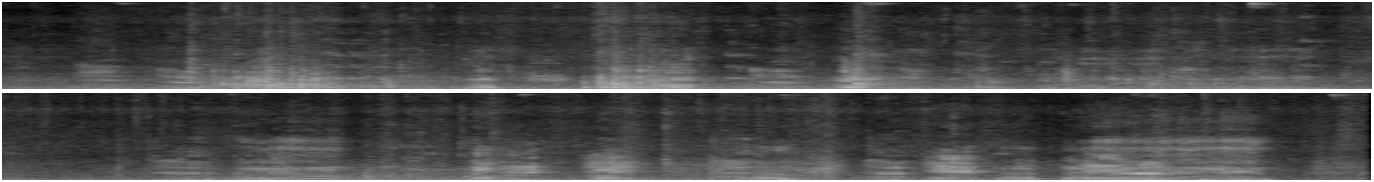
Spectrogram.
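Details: Pigs and piglets on a farm in Georgia, giving harsh broadband grunts and squeals in irregular bursts over about fourteen seconds, with short gaps between calls and faint background voices.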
